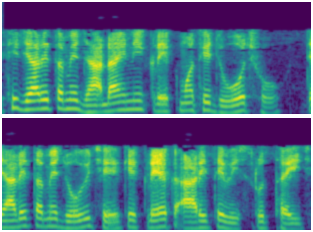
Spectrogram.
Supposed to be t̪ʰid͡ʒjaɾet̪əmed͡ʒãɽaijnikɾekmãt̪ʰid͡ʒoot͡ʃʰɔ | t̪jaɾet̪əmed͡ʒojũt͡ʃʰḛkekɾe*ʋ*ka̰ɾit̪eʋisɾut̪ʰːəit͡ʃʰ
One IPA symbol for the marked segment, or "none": none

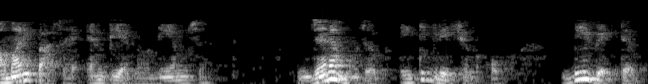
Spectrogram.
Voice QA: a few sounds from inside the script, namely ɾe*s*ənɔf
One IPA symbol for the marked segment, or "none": ʃ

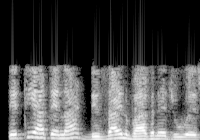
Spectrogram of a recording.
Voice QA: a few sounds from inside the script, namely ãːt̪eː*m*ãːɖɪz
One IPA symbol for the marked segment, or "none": n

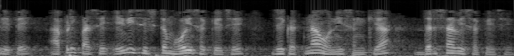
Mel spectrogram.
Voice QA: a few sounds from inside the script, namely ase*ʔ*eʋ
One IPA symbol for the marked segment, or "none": ʔ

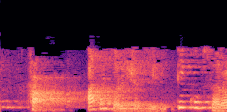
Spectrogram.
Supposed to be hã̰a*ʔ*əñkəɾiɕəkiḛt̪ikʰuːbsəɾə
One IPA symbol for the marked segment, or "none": p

